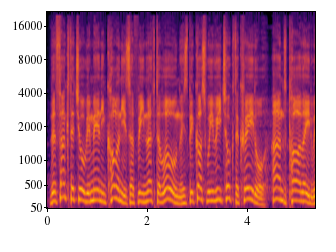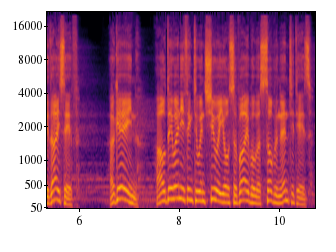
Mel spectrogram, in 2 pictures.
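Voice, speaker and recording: A composed male world leader lays out his case in a measured, persuasive manner, as a man reads him in an audio drama. His voice sits fairly high, and faint music plays underneath. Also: lively intonation, a bit bright. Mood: firm. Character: calm firm human male world leader.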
